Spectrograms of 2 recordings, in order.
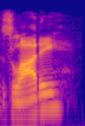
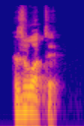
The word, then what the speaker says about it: zloty: Z-L-O-T-Y. – Yeah, it's like golden. – How do I pronounce that? Zloty? – Zloty.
